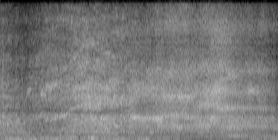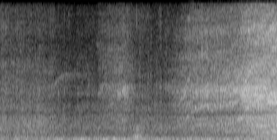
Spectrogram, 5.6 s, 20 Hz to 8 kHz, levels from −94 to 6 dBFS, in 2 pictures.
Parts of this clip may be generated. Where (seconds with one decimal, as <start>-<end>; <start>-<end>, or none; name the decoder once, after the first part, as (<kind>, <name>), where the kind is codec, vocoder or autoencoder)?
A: 1.3-2.8 (codec, ZipCodec)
